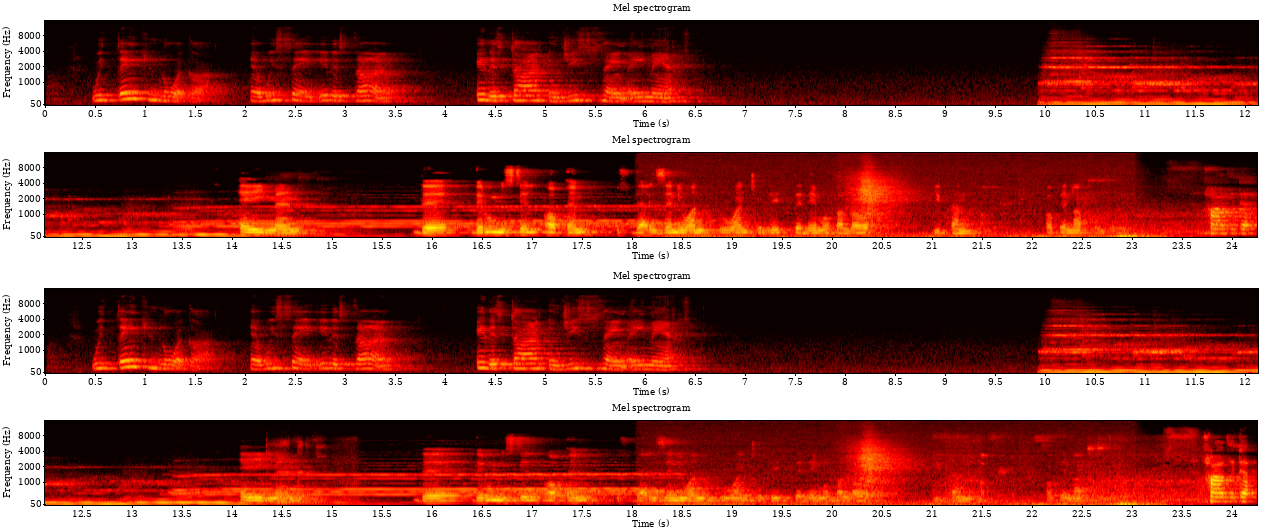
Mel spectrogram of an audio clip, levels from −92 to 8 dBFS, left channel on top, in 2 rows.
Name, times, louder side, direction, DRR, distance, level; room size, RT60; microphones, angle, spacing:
voice 1, 0.5-1.7 2.0-3.5 4.3-6.3, right 1 dB, 5° right, 5 dB, 0.4 m, -37 dB
sound 1, 9.9-15.0, right 1 dB, 80° left, 1.9 m, -36 dB
sound 2, 13.3-18.6, right 2 dB, 45° right, 1.1 m, -42 dB
voice 2, 14.1-14.7 15.8-17.6 18.0-20.4 21.0-21.4 22.1-23.0 23.7-23.8, left 4 dB, 60° left, 10 dB, 0.4 m, -29 dB
sound 3, 18.0-23.1, equal, 30° left, 1.2 m, -39 dB
voice 3, 21.1-21.5 22.5-24.2, right 7 dB, 80° right, 10 dB, 0.5 m, -33 dB
9.9 x 7.6 x 2.2 m, 1.1 s
head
